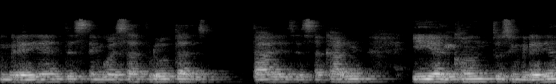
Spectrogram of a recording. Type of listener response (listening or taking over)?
listening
